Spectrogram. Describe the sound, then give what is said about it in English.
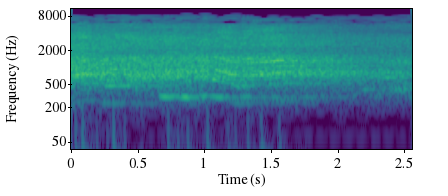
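A crowd of men, the brothers of a gathering asked to roar like thunder, roars loudly together, a dense, sustained wall of deep shouting and bellowing voices that holds steady for a few seconds before easing slightly. “Brothers, can you roar like thunder?”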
